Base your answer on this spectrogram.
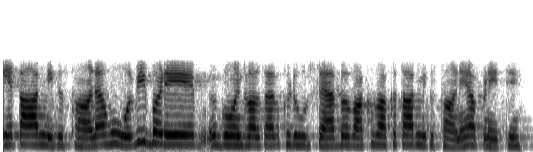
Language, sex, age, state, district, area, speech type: Punjabi, female, 18-30, Punjab, Tarn Taran, rural, conversation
